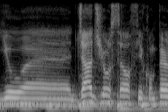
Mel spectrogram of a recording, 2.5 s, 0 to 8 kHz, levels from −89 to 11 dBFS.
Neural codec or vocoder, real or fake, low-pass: none; real; 7.2 kHz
